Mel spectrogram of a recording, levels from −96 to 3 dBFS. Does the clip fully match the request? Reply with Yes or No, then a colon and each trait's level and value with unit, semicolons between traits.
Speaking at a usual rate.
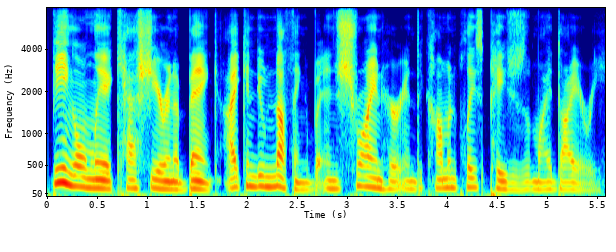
No: fast, 225 wpm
